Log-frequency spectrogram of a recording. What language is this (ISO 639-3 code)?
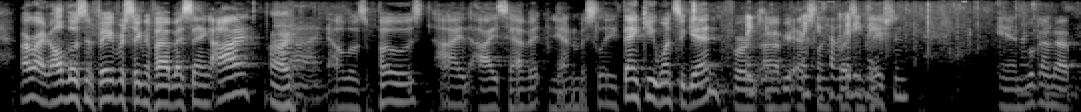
eng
